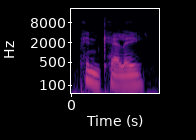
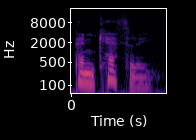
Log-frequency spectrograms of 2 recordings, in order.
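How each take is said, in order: First: The middle consonant is a plain L sound. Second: The middle consonant is a TH-L sound. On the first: The speaker calls it wrong. "I've been mispronouncing this completely wrong. Not Pinkelly" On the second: The speaker calls it right. "it's Penkethly"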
